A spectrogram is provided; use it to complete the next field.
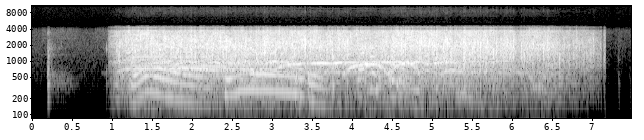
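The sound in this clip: Warm audience applause welcoming a guest author at a live show: after a brief click, loud sustained clapping swells in with voices whooping and cheering over it, holding for about six seconds before it tapers off.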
